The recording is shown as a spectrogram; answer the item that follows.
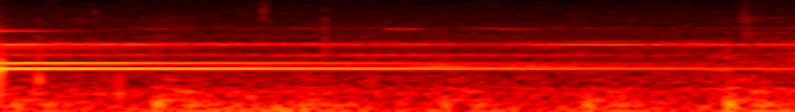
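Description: A doorbell rings at a house. A clear sustained chime with several steady tones starts bright and slowly fades over a few seconds, with faint low thumps beneath.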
